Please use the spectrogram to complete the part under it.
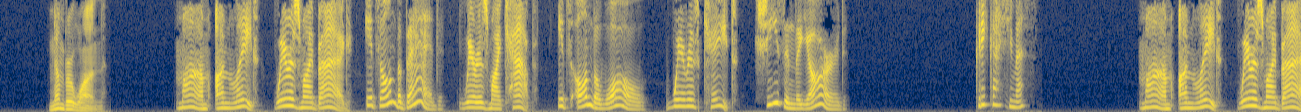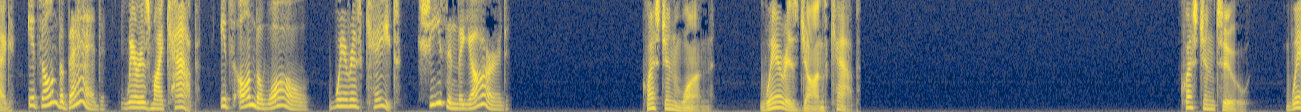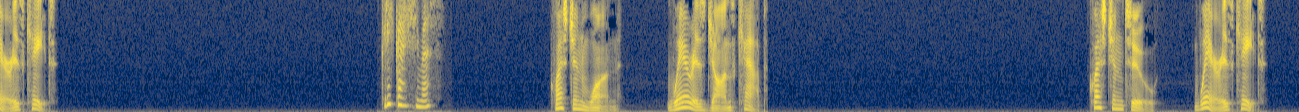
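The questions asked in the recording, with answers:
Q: Where is John's cap?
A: It's on the wall.

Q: Where is Kate?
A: She's in the yard.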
